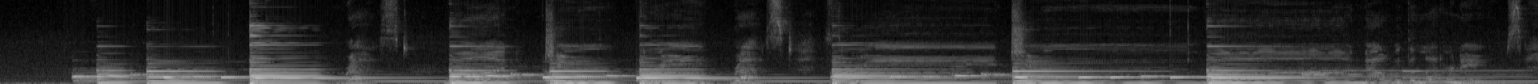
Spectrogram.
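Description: Digital piano on a grand piano sound: a left hand plays the descending C–B–A beginner pattern over a recorded accompaniment. It starts about a second in, with a new phrase about every two seconds.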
